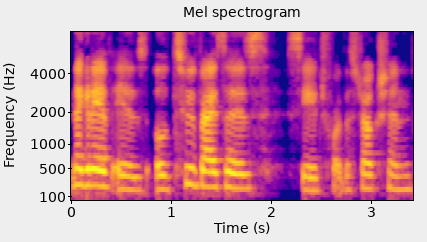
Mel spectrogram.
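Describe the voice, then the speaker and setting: A woman with a non-native accent speaks at a fairly slow pace with ordinary pitch variation, in a very clean recording with a silent background. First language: not English. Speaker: student tutor. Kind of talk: exam review tutorial. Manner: casual, hesitant with fillers.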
